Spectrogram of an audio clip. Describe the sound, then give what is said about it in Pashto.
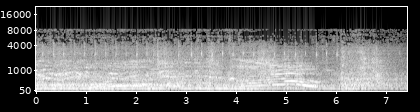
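Cows moo on a dairy farm in Kandahar's Dand district, where 140 cattle are milked by machine. A few deep, drawn-out moos rise over a steady, loud humming background. “د کندهار د ډنډ ولسوالۍ د غواګانو په دغه فارم کې 140 غواګانې سته چې د پرمختللو ماشینونو په وسیله لوشل کیږي”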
